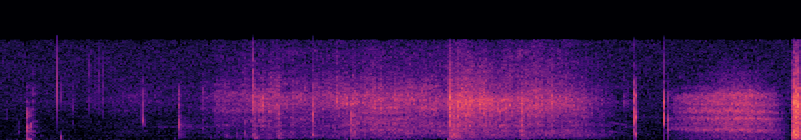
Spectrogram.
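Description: Metal parts being handled on a steel workbench: several light clicks and knocks, the sharpest near the end, with rustling between them as a flywheel with its clutch disc is moved across the bench.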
